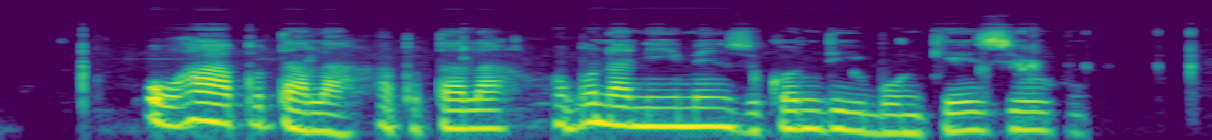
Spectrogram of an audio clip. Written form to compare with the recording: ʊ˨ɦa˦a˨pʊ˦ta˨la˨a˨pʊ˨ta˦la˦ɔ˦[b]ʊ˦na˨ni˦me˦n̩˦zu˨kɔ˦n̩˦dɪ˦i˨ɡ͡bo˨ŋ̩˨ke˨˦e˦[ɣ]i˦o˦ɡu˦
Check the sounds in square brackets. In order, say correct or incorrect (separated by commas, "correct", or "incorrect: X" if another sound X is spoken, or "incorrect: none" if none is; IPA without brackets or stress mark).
correct, incorrect: z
